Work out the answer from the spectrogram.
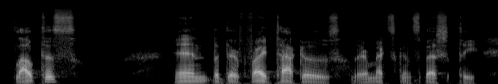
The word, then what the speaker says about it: flautas: I believe that's pronounced flautas, but they're fried tacos.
